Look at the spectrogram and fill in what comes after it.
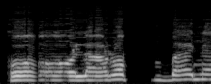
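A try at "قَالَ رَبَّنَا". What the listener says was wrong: Ha la panjanglah. La tu panjang qala.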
